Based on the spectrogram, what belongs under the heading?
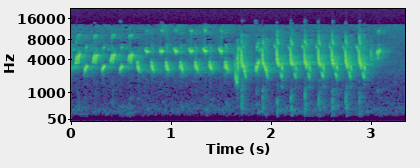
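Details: From an old cassette, a nightingale in the Oued El Alleug style: a string of evenly paced paired notes, then a sharper, faster series of clipped chips fading at the end.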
